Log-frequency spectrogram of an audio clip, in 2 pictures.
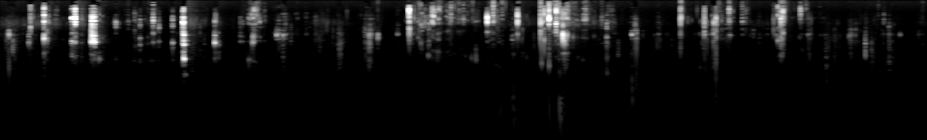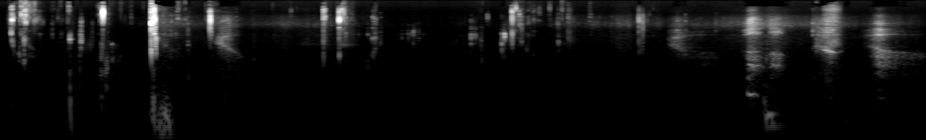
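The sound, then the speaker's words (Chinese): Someone chews and crunches ice cubes: irregular bursts of sharp, crackling crunches, with a few louder bites standing out among softer, brittle snaps and moist chewing sounds. “好凉啊，冰块吃起来的感觉真的好舒服呀。”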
